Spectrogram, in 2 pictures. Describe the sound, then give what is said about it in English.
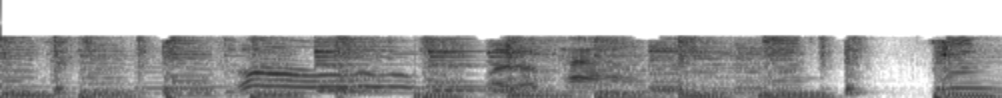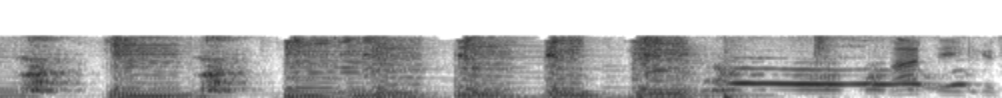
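A dog barks and howls repeatedly along with a song, its drawn-out, wavering cries mixing with a human voice singing over it, briefly breaking off midway before continuing. “Stop barking now. The song's over.”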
